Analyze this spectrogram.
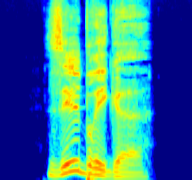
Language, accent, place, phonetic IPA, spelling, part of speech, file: German, Germany, Berlin, [ˈzɪlbʁɪɡə], silbrige, adjective, De-silbrige.ogg
- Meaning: inflection of silbrig: 1. strong/mixed nominative/accusative feminine singular 2. strong nominative/accusative plural 3. weak nominative all-gender singular 4. weak accusative feminine/neuter singular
